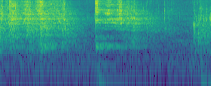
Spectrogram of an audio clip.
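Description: A metal fork scraping and clinking against a stainless steel frying pan as it stirs fettuccine through a creamy butter-and-parmesan sauce, with sharper clinks at the start and about a second in.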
